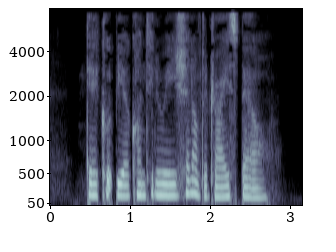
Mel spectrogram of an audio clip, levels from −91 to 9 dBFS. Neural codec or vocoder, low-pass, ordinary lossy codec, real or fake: codec, 16 kHz in and 24 kHz out, 2.2 kbps, FireRedTTS-2 codec; 7.2 kHz; MP3, 32 kbps; fake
